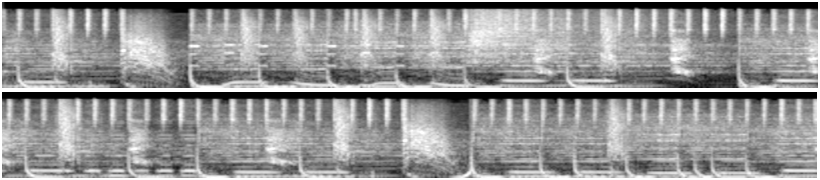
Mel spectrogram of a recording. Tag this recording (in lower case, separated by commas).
electronic music, music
